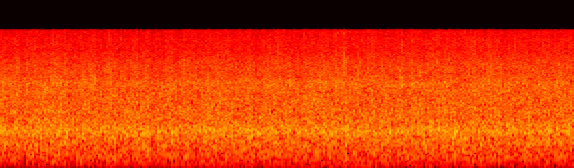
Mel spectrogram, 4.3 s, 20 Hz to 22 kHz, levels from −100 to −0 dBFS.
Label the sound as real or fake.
real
